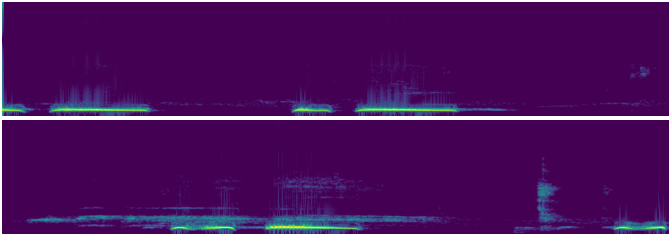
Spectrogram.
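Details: Lure spotted dove giving a rhythmic coo used to coax reluctant doves into calling; low hollow coos in short-long pairs, a faint higher trill in the middle, then a doubled coo and a final short note.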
